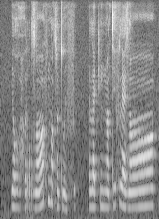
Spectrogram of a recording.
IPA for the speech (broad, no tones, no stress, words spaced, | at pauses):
iʁʷɑ̤horzˤɑ̃ːf nĩsˤutʷif | lat͡ʃĩŋɑ̃te̤f læzɑ̃ː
